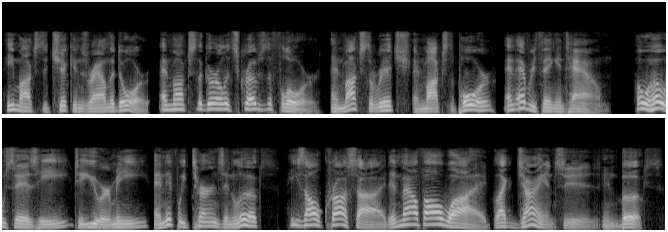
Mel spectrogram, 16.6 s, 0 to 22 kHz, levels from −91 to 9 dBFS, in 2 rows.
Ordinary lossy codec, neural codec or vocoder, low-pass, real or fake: AAC, 48 kbps; none; 7.2 kHz; real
